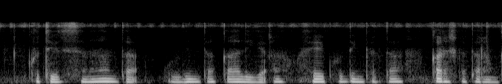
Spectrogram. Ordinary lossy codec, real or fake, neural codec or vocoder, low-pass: none; fake; codec, 16 kHz in and 24 kHz out, 1 kbps, XY-Tokenizer; 7.2 kHz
